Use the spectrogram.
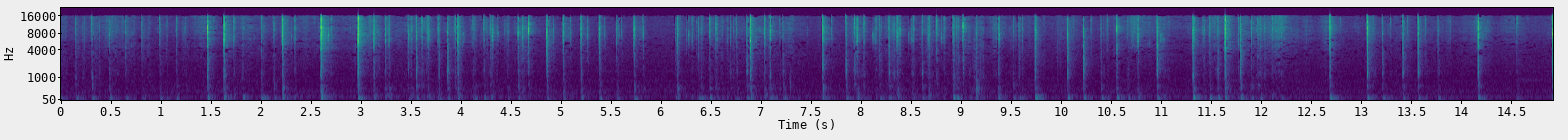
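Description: Fingertips type on a dark grey plastic wireless keyboard with round keys, producing a steady, uneven stream of short, quick-fading key taps. Each tap has a soft low thump under a bright plastic click, with brief pauses between bursts of typing.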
